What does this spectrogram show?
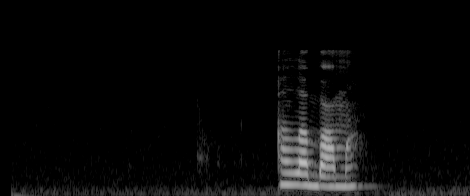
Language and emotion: Russian, neutral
